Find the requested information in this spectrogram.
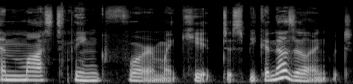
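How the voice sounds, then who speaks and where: Recorded dry and close with no echo, a woman speaks in a Russian accent. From Ukraine. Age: young. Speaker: interviewee. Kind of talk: interview.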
